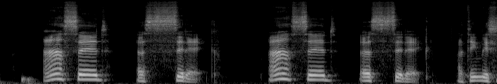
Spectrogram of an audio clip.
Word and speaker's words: acidic: acidic so maybe the most interesting thing here is that acid the stress is on the a but acidic the stress is on the is on the Sid or the S I should say acid acidic acid acidic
